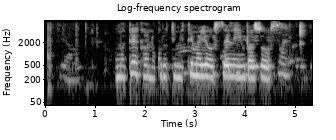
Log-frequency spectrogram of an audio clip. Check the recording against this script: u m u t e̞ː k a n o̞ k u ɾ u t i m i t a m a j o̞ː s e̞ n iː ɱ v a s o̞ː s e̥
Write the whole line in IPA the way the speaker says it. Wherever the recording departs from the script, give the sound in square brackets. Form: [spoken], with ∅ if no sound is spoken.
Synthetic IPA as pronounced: u m u t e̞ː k a n o̞ k u ɾ u t i m i t [i] m a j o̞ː s e̞ n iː ɱ v a [z] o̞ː s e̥

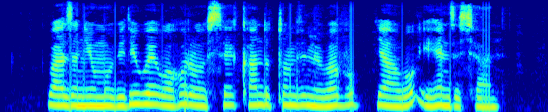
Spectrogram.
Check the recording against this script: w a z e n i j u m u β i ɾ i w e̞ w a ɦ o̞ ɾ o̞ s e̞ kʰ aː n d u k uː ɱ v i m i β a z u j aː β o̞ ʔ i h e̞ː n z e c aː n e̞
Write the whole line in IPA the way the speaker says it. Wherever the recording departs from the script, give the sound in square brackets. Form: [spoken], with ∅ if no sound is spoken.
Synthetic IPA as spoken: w a z [a] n i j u m u β i ɾ i w e̞ w a ɦ o̞ ɾ o̞ s e̞ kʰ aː n d u [t] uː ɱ v i m i β a [v] u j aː β o̞ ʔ i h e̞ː n z e c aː n e̞

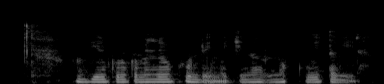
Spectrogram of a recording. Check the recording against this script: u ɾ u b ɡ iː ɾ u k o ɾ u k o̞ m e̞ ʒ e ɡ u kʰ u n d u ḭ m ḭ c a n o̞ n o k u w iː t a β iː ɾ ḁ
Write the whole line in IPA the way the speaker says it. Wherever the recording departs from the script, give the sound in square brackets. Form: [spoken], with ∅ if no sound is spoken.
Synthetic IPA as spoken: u ɾ u b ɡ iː ɾ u k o ɾ u k o̞ m e̞ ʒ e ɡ u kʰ [uː] n d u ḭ m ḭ c [i] n o̞ n o k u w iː t a β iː ɾ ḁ

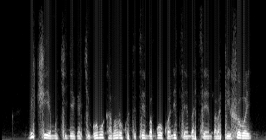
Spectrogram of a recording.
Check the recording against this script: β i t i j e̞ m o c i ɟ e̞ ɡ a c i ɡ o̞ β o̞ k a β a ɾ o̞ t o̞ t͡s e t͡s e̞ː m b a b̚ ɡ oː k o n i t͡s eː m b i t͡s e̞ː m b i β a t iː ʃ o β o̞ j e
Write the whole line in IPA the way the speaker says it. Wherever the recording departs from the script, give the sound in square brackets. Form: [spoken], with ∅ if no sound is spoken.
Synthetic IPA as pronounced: β i [t͡ʃ] i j e̞ m [u] c i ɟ e̞ ɡ a c i ɡ o̞ β o̞ k a β a ɾ o̞ [k] o̞ t͡s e t͡s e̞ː m b a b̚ ɡ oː k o n i t͡s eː m b [a] t͡s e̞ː m b [a] β a t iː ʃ o β o̞ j e

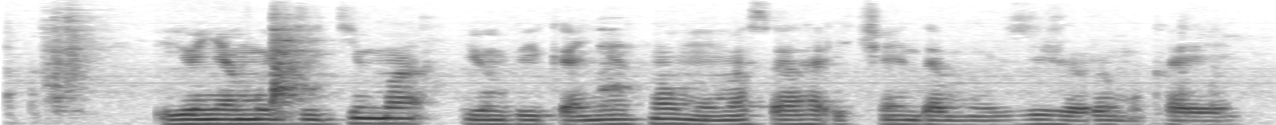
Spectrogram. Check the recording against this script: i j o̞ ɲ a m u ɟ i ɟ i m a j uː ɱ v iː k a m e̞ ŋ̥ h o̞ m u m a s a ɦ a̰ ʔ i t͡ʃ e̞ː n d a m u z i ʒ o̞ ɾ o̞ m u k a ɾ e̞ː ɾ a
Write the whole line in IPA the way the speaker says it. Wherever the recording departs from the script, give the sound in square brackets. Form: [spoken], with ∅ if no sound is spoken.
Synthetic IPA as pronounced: i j o̞ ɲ a m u ɟ i ɟ i m a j uː ɱ v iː k a [ɲ] e̞ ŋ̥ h o̞ m u m a s a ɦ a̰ ʔ i t͡ʃ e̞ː n d a m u z i ʒ o̞ ɾ o̞ m u k a ɾ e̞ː ɾ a

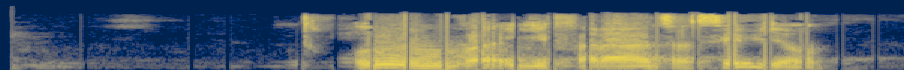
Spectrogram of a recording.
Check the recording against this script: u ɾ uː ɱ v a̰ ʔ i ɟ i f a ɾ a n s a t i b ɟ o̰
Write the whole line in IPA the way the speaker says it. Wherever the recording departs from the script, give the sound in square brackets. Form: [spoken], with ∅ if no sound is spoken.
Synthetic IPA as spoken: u ɾ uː ɱ v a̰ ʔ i ɟ i f a ɾ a n s a [s] i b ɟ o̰

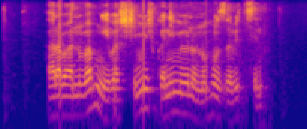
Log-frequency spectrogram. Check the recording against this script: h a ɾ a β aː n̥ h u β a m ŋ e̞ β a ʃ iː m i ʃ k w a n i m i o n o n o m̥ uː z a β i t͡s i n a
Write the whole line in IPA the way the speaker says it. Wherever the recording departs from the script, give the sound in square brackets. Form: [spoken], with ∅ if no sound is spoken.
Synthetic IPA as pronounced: h a ɾ a β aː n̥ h u β a m ŋ e̞ β a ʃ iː m i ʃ k w a n i m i o n o n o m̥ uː z a β i t͡s i n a

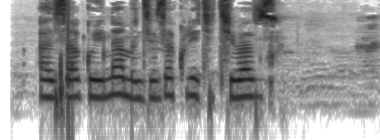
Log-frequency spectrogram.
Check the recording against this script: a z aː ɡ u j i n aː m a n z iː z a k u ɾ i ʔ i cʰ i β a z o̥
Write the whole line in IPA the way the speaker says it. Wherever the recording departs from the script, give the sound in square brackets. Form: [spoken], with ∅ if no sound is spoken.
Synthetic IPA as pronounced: a z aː ɡ u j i n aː m a n z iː z a k u ɾ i [c] i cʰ i β a z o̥

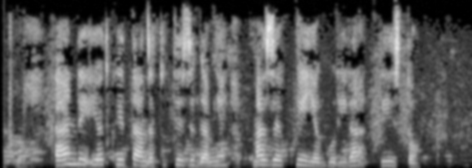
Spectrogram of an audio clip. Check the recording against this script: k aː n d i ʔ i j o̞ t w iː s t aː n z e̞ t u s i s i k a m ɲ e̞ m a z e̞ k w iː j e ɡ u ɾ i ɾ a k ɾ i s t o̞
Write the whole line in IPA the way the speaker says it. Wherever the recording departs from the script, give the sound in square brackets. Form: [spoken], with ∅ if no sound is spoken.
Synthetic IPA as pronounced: k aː n d i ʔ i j o̞ t w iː [∅] t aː n z e̞ t u [t] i [z] i [ɡ] a m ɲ e̞ m a z e̞ k w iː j e ɡ u ɾ i ɾ a k ɾ i s t o̞

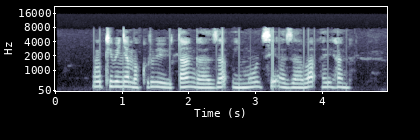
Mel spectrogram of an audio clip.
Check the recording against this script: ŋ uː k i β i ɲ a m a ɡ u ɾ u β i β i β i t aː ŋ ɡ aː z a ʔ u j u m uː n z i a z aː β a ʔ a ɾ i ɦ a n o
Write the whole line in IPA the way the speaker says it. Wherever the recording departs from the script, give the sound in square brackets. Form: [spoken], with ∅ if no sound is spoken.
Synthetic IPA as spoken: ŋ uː k i β i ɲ a m a [k] u ɾ u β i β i β i t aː ŋ ɡ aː z a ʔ u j u m uː n [s] i a z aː β a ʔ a ɾ i ɦ a n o

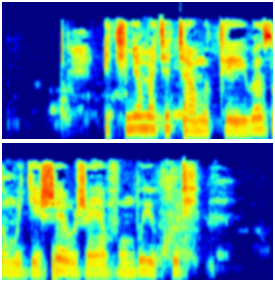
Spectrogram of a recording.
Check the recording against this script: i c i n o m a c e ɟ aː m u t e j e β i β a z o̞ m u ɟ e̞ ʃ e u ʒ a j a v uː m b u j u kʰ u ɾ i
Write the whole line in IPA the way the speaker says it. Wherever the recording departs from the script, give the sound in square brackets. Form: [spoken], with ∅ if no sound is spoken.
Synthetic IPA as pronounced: i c i [ɲ] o m a c e [c] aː m u t e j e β i β a z o̞ m u ɟ e̞ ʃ e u ʒ a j a v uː m b u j u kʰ u ɾ i

